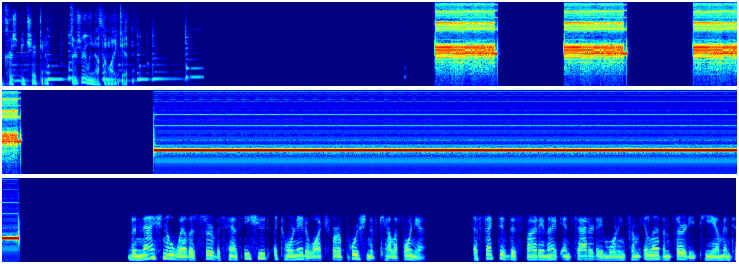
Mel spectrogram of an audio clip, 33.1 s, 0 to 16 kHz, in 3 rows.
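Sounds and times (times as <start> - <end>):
loud steady alarm tone: 6.5 - 7.4, 8.4 - 9.4, 10.4 - 11.4.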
